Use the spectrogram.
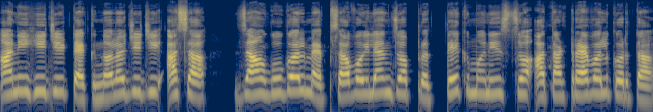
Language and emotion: Goan Konkani, neutral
